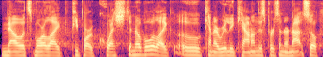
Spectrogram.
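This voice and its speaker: A man's voice: on the high side, little pitch movement, a little fast, big-room sound. A young man talking earnestly as a podcast guest, often tagging his points with "right?". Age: young adult. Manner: earnest, repeats "right?" and "you know". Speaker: guest, business owner. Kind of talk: podcast interview.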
